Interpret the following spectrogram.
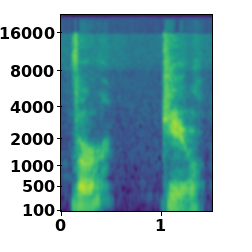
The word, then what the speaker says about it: virgule: Virgil. The stress is in ver, because the apostrophe in the dictionary, if you look for it, will be before the word, the syllable ver.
